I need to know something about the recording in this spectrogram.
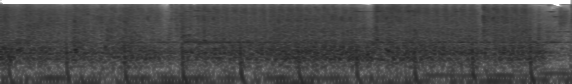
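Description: Hard techno: a pulsing bass line under a dense layer of rapid machine-gun fire sampled into the track.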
